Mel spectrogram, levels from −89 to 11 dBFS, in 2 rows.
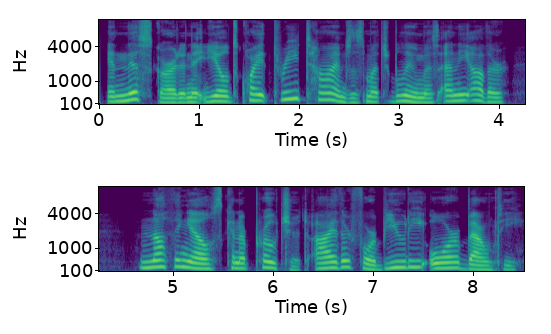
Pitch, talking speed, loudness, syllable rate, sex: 205 Hz, 170 wpm, -17 LUFS, 4.5 syllables/s, female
